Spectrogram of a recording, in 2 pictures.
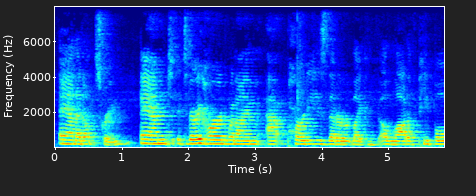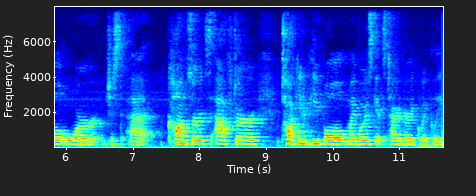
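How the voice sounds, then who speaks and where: A woman's voice: medium pitch, a little slow. Chatty young woman, echoey room. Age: young adult. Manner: chatty, animated, many fillers. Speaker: vlogger. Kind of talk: casual storytelling.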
